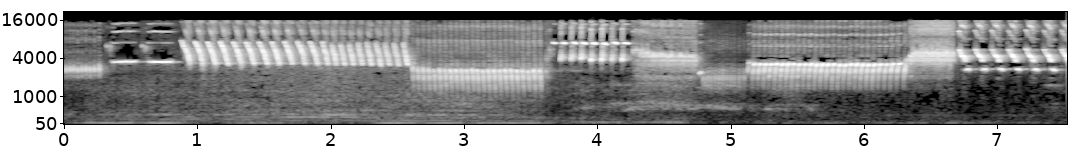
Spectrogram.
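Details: Canary singing a fast, varied song of rolling trills in short blocks, switching between high buzzy tours, lower churring rolls and clipped whistles, each run lasting about a second.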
